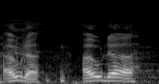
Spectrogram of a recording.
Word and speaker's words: Eau de: And Oda, and that's spelled E-A-U space D-E, Oda.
